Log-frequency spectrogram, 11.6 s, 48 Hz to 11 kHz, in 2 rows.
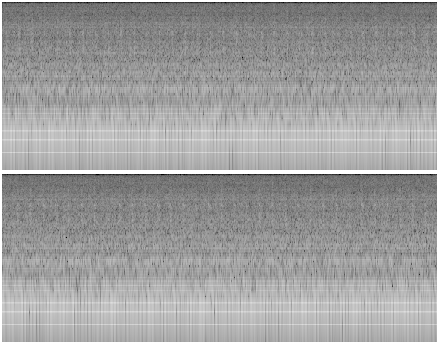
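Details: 2010 GMC Sierra with 2000 miles, cold start idle: light, even tapping about three per second over low hum, persisting at 4 minutes, stopping at 5 minutes 42 seconds as it warms; owner suspects piston slap, unconfirmed.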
